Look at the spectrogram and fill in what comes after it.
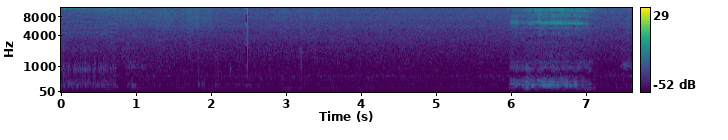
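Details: Bunnie, an elderly 12-year-old Pomeranian weighing 5 lb, asleep and snoring; soft raspy breaths at first, quiet stretch, then one loud, buzzy, drawn-out snore near the end.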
